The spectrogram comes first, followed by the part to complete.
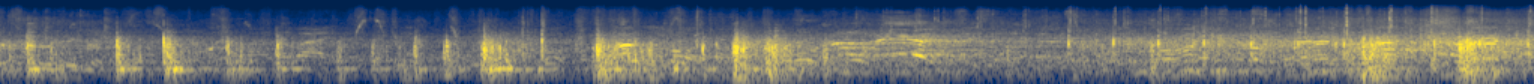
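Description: Shouting voices from the crowd and cornermen around a cage fight, with sharp slaps of punches and kicks landing at irregular intervals.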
